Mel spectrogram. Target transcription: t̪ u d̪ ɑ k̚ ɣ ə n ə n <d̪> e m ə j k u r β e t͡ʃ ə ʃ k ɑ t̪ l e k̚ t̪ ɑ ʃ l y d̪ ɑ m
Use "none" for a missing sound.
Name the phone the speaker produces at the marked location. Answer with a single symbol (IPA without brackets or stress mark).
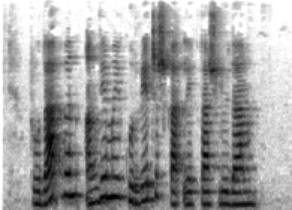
d̪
